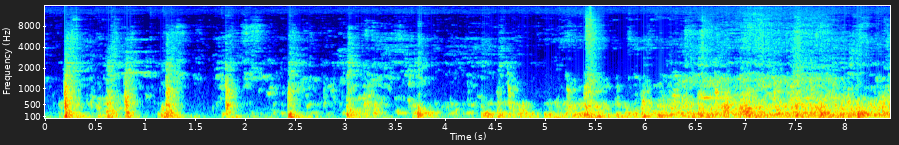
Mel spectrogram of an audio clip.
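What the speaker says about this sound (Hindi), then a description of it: "ट्रेन इस समय देखिए अपने कर्व पे" The 19315 Veer Bhumi Express from Udaipur to Asarva runs through a curve, with uneven rattling clacks and bumps that settle into a steady, louder rolling rumble.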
